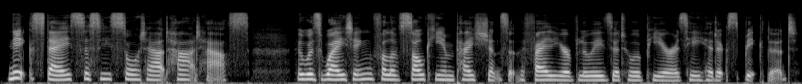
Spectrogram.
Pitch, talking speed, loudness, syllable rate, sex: 215 Hz, 180 wpm, -18 LUFS, 5.2 syllables/s, female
